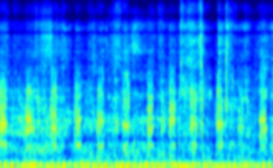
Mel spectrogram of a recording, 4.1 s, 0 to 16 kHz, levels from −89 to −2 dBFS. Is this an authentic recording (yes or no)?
no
